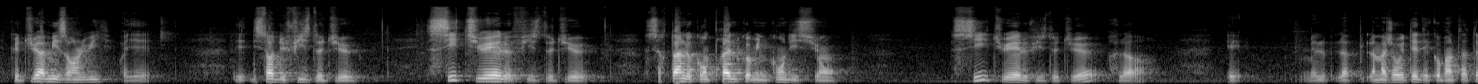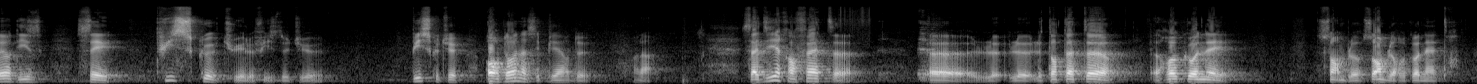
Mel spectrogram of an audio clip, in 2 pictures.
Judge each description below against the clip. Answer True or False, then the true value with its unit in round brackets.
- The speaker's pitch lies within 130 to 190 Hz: False (120 Hz)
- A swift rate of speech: False (145 wpm)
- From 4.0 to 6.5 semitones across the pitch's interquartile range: True (5.6 semitones)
